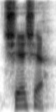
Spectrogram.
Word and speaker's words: Cheshire: How do you say the last name? Cheshire. Cheshire. Cheshire Cat. Is it Cheshire Cat? Cheshire Cat.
